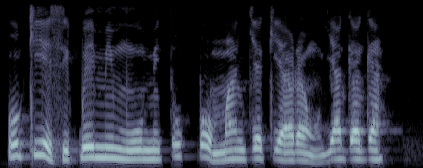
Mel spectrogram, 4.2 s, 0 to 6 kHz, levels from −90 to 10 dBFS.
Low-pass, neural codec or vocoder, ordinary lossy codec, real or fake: 5.4 kHz; none; none; real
